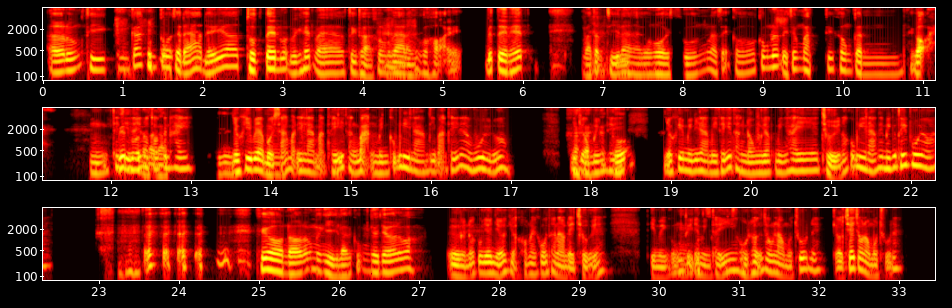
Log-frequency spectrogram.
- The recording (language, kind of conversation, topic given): Vietnamese, unstructured, Điều gì trong những thói quen hằng ngày khiến bạn cảm thấy hạnh phúc?
- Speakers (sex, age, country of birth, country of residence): male, 25-29, Vietnam, Vietnam; male, 25-29, Vietnam, Vietnam
- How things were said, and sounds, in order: laugh; other background noise; tapping; laugh; laugh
